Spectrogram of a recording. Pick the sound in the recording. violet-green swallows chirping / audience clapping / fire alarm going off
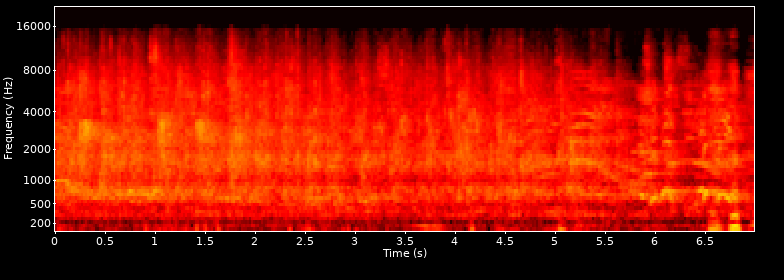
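audience clapping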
